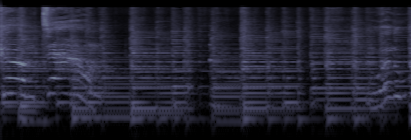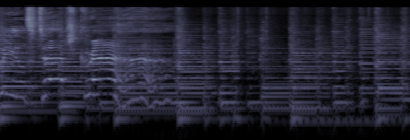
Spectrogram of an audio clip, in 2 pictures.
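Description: Acoustic guitar strummed steadily in chords, with a man singing over it around the start and again from about five to seven seconds in.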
